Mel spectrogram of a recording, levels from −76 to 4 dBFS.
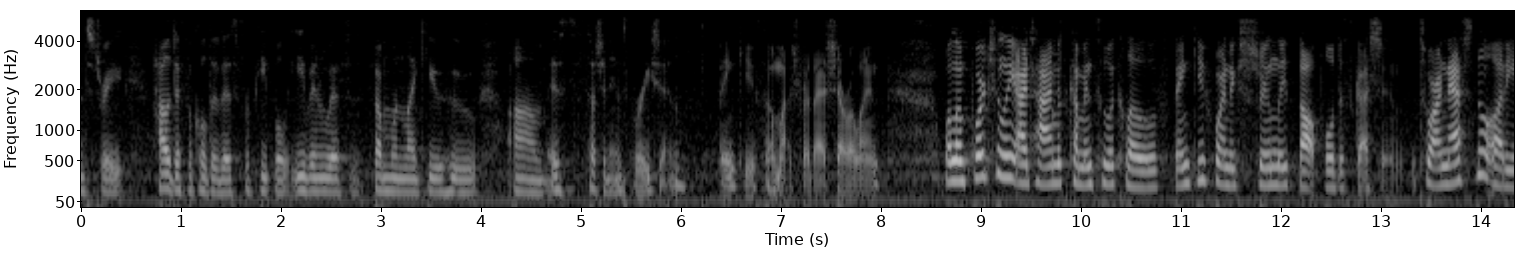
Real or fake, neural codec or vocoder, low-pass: real; none; 5.4 kHz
